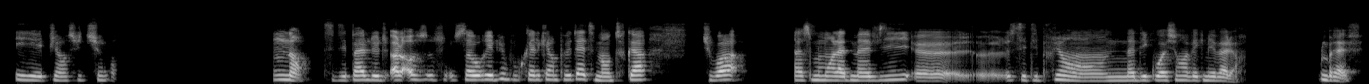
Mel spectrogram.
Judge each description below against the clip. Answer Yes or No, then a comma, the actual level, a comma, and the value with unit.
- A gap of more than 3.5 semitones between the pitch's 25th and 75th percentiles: No, narrow, 2.4 semitones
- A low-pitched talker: No, high, 195 Hz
